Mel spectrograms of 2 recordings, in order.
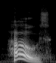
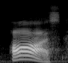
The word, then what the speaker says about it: hose: And then the last one is hose, hose. Oh, I hear the O. But if I don't put anything else, it's going to say hoss. Hoss. No, that's not a hoss.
